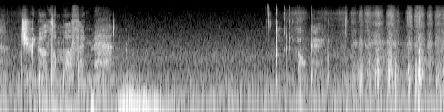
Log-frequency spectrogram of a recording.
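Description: Soft close-microphone whispering, with light scratches of a pencil writing on paper on a clipboard near the end.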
